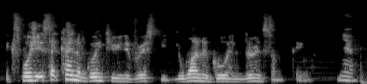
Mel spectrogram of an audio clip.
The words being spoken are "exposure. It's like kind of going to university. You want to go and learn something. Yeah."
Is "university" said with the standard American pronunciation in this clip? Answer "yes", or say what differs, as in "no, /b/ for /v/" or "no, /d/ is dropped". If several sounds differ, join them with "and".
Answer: yes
